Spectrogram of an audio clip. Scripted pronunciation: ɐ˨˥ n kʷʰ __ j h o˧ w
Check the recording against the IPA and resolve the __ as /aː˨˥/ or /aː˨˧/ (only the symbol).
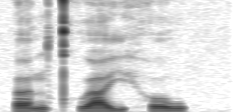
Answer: aː˨˧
